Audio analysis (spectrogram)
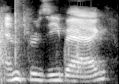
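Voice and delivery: ordinary talk, nothing marked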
